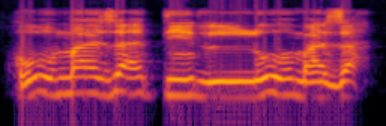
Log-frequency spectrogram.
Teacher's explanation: tanwin bertemu dengan huruf lam, itu hukumnya idgham bila gunnah. Jadi langsung saja dimasukkan dan jangan didengungkan.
